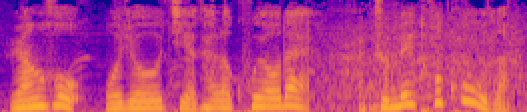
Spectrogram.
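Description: A woman telling comic stories in a lively, animated way, laughing through her punchlines. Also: medium pitch, moderate pace, soft background music. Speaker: comedy monologue performer. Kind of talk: stand-up style comic storytelling.

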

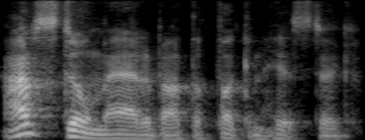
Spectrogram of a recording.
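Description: A man's voice: sits low, very animated, fairly quick, sharp tone. A man playing a radio word game, competitive, a sore loser who swears a lot. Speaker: radio show co-host, game player. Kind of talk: casual joking banter.

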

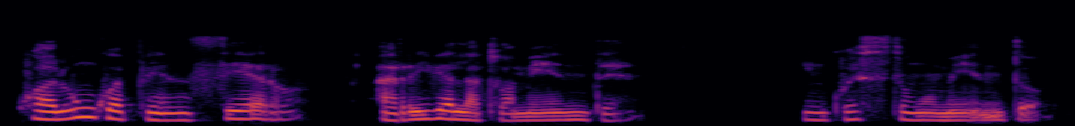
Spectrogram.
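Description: A woman guiding a meditation in a soft, soothing, breathy voice that often drops into a whisper. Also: mid-range voice, little pitch movement, takes it slowly, dry recording, dull audio. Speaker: meditation guide. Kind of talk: guided chakra meditation.

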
